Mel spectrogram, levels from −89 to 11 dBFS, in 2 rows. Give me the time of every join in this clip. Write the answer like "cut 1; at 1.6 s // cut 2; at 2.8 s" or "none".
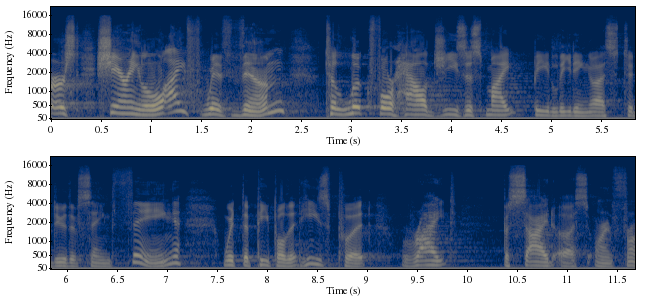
cut 1; at 6.1 s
